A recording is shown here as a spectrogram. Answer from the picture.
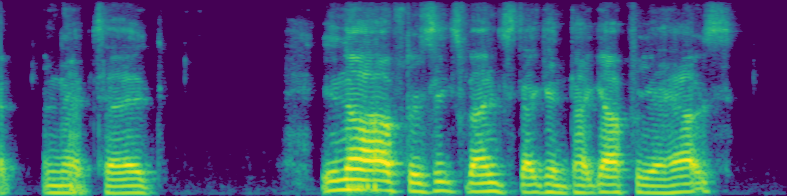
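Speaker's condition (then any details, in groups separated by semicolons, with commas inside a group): Cerebral palsy; talks slowly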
